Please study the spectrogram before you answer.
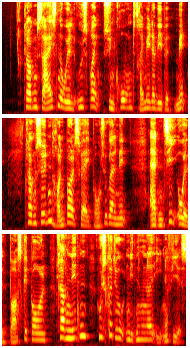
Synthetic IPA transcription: kʰlɒ̽ɡ̥n̩sɑ̈ɪsd̥n̩o̝eluð̞ˠsb̥ʁeŋ̰synkʰʁo̝̰ːnt͡sʰʁɛme̝̰d̥ɐʋib̥əmen̰ | kʰlɒ̽ɡ̥n̩sød̥n̩ɦɒ̽nb̥ɒ̽l̰d̥sʋæɐ̰ipʰɒːt͡sʰuɡ̥ælmen̰ | ʔæɐd̥ent͡sʰḭːʔo̝elb̥ɒsɡ̥əd̥̚b̥ɒːlkʰlɒ̽ɡ̥n̩nːe̝d̥n̩husɡ̥ɐd̥une̝d̥n̩hunɐð̞̩ˠʔe̝̰ːnɒfiɐ̰s

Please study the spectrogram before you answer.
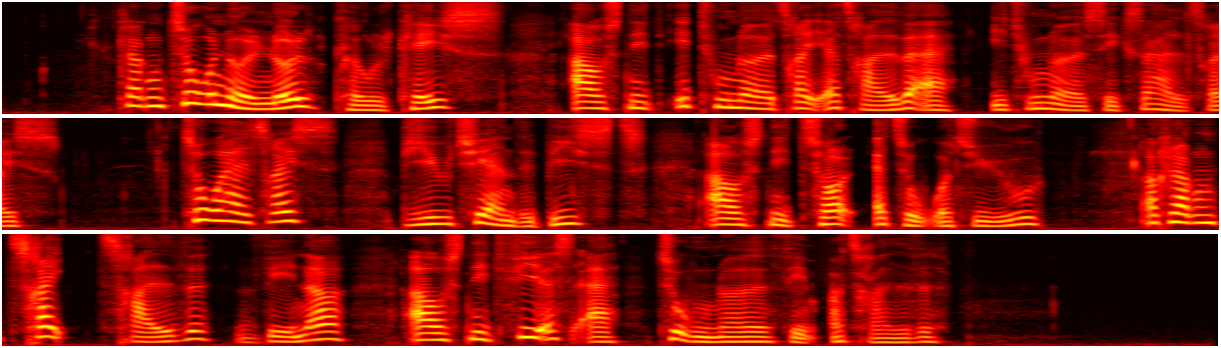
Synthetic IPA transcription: kʰlɒ̽ɡ̥n̩t͡sʰo̝̰ːnɔ̽lnɔ̽lkʰoʊld̥kʰes | ʔɑ̈ʊsnid̥e̝d̥hunɐð̞ˠt͡sʰʁɛ̰ːʔɒt͡sʰʁɑ̈ðˠʋəʔæ | e̝d̥hunʁɐð̞ˠɒseɡ̥sɒhælt͡sʰʁas | t͡sʰo̝̰ːɒhælt͡sʰʁas | b̥jut͡sʰend̥əb̥isd̥ | ʔɑ̈ʊsnid̥̚t͡sʰɒ̽l̰æt͡sʰo̝̰ːɒ̽t͡sʰyːʊə | ʔɒ̽kʰlɒ̽ɡ̥n̩t͡sʰʁɛ̰ːt͡sʰʁaðˠʋəʋenɐ | ʔɑ̈ʊsnid̥fiɐ̰sæt͡sʰo̝̰ːhunɐð̞̩ˠfem̰ɒ̽t͡sʰʁɑð̞ˠʋə

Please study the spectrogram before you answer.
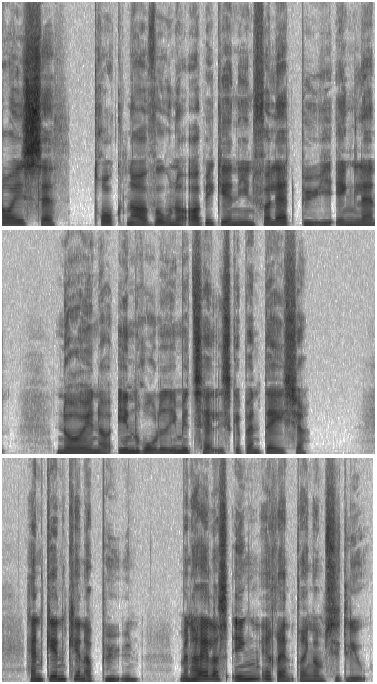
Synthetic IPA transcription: isæð | d̥ʁɔ̽ɡ̥nɐɒ̽ʋɔʊnɐʔɒ̽b̥iɡ̥enie̝nfɒlæd̥̚b̥y̰ːiʔeŋlæn̰ | nɒ̽ɪnɒ̽ʔe̝nʁulð̩ˠime̝t͡sʰæl̰isɡ̥əb̥ænd̥ɛːɕɐ | hænɡ̥enkʰen̰ɐb̥y̰ːn | menhɑ̈el̰ɐse̝ŋn̩ʔæʁend̥ʁeŋɒ̽msid̥liʊ̰

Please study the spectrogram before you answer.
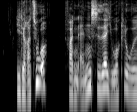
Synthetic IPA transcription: lit͡sʰeʁɑ̈t͡sʰuɐ̰ | fʁɑ̈d̥enænn̩siːð̞ˠəæjo̝ɐkʰlo̝ːðˠn

